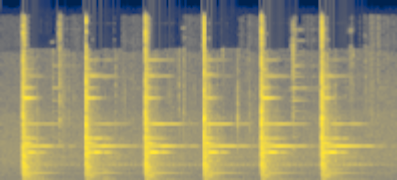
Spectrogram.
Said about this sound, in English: Now first we're going to give a couple good whacks on the sides.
